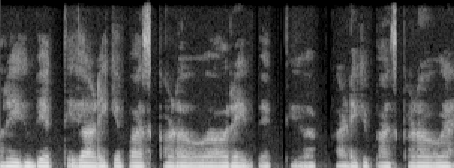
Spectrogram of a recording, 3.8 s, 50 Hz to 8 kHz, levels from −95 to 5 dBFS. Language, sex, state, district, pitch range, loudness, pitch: Hindi, female, Uttar Pradesh, Hamirpur, 155-165 Hz, -15 LUFS, 160 Hz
